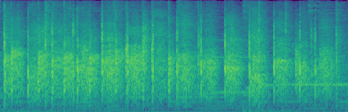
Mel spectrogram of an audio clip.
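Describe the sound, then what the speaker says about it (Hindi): An audience breaks into applause, a dense burst of many hands clapping together at close to moderate distance that carries on steadily for several seconds. "इस बात पे तालियां तो बज सकती है।"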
